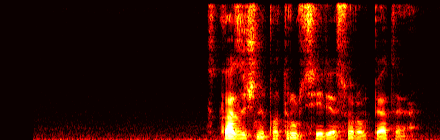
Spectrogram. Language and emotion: Russian, neutral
